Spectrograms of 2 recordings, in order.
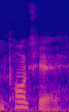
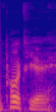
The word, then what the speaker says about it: Poitier: it's the current home of iconic actor sydney pontier sydney pottier excuse me it's a little difficult for me to to pronounce sometimes anyway the house is up ahead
